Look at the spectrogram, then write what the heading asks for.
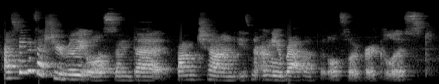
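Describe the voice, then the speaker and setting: A woman hosting a casual reaction video, chatting and giggling, often filling pauses with "like". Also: mid-range voice, fairly bright tone, reverberant, rough recording. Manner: chatty, giggly, filler-heavy.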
